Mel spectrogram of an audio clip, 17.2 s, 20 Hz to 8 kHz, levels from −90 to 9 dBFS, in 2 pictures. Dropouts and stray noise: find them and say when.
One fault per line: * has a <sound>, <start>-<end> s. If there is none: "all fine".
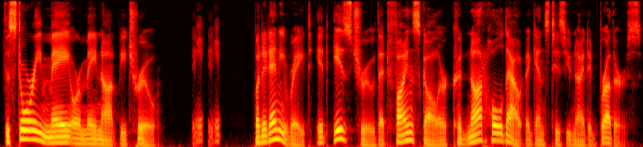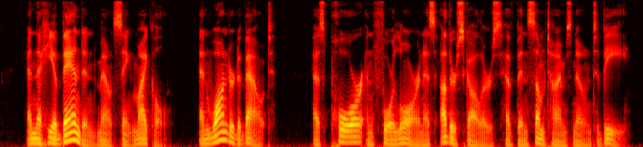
* has a laugh, 2.6-3.0 s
